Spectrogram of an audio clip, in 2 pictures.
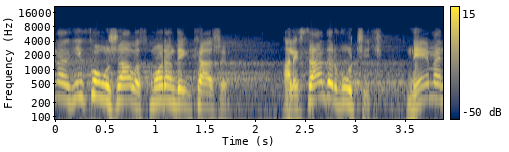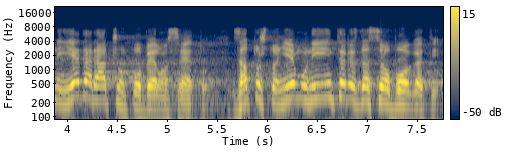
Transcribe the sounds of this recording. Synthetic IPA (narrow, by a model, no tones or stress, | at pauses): naɲixo̞ʋuʒalˠost̪mo̞ːɾamd̪aimkaːʒḛm | a̰le̞ksand̪aɾʋut͡ʃḭt͡ɕ | ne̞ːmanije̞d̪anɾat͡ʃunpo̞be̞ːlo̞msʋeːt̪ṵ | zat̪o̞ʃt̪o̞ɲe̞munieint̪e̞ɾesd̪aseo̞bo̞ɡat̪ḭ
